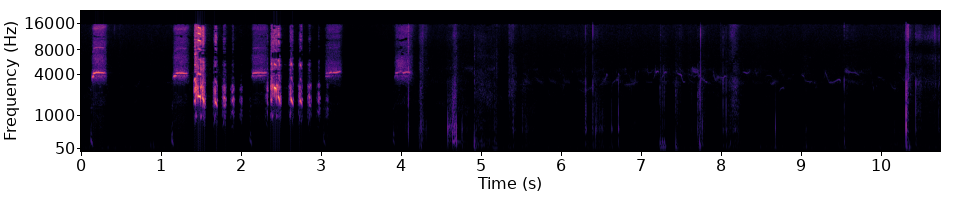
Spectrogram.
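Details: Grey francolin, an Iranian-type bird, giving a short series of harsh, rhythmic call notes with sharp high whistled starts, a burst of about two seconds, then scattered clicks and faint knocks in a quiet setting.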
